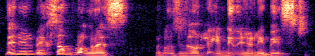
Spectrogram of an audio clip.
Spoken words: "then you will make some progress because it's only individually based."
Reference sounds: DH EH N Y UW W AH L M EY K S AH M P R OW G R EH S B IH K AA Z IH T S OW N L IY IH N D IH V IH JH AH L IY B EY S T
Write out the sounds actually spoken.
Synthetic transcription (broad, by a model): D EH N Y UW L M EY K S AH M P R OW G R EH S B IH K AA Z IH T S OW N L IY IH N D IH V IH JH AH L IY B EY S T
